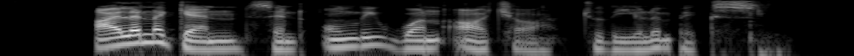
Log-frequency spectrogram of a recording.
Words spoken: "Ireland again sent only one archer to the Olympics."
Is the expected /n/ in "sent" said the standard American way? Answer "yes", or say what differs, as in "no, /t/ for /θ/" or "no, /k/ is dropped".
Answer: yes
